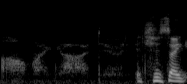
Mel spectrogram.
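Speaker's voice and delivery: soft, breathless, awestruck, overwhelmed whisper.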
